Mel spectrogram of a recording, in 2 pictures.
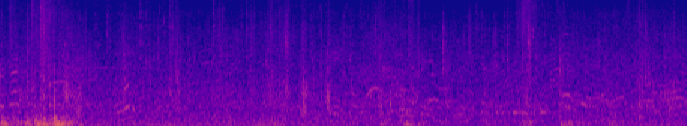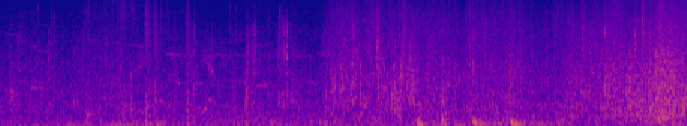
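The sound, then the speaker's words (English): Wooden thumps and knocks as someone clambers into a small boat, with water lapping and sloshing around the hull and a brief louder bump near the start and again toward the end. “You can't just climb into my boat.”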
